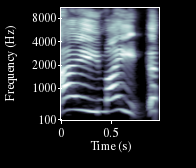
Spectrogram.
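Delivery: loud, high mock Australian greeting; Australian accent. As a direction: put on a playful Australian accent. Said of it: "do your Australian accent next".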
